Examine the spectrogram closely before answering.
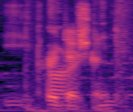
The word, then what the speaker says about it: perdition: How do you spell it? P-R-D-I-T-I-O-N. Perdition.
